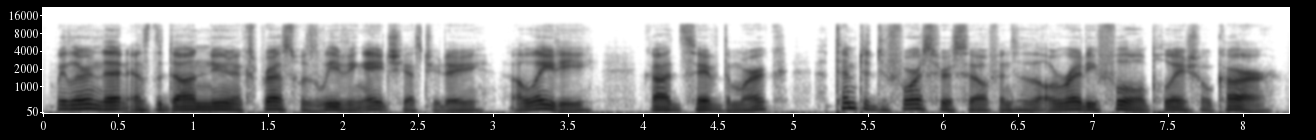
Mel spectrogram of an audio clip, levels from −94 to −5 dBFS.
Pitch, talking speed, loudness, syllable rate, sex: 125 Hz, 200 wpm, -17 LUFS, 5.5 syllables/s, male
